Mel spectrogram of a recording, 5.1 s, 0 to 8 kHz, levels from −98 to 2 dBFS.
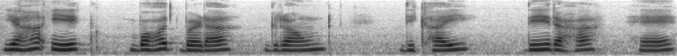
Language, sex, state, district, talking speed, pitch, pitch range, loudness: Hindi, female, Himachal Pradesh, Shimla, 105 wpm, 240 Hz, 225-255 Hz, -17 LUFS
